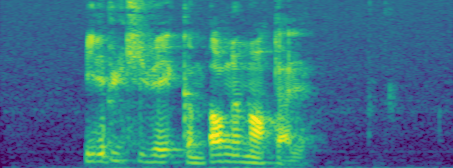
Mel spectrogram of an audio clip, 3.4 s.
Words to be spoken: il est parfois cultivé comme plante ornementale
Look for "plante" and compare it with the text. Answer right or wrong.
wrong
